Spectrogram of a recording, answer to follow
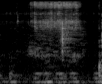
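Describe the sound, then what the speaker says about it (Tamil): A Sri Lankan fish curry with tomato and tamarind being stirred in a pot, giving a brief soft scraping swish over a gentle sizzle, close and fairly quiet. "இப்போ இது எல்லாத்தையும் கிளறி விடுங்க."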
